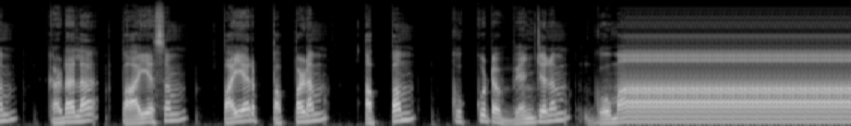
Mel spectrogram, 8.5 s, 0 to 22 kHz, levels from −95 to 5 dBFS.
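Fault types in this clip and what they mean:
System hang loop: the computer or its audio driver froze at 6.29 s while the sound hardware kept replaying one 40 ms slice of its buffer, so the speech gives way to a rigid 25 Hz buzz that continues, unchanged, until the clip ends.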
